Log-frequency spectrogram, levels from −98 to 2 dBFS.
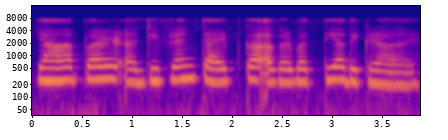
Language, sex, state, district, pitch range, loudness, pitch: Hindi, female, Uttar Pradesh, Budaun, 230-265 Hz, -35 LUFS, 245 Hz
